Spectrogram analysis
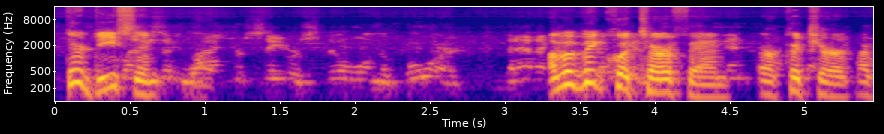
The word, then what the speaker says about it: Couture: I'm a big Couture fan, or Couture. I pronounce it Couture.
